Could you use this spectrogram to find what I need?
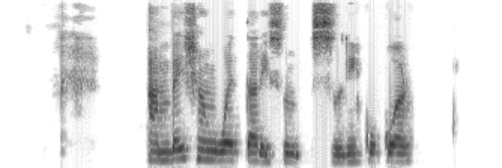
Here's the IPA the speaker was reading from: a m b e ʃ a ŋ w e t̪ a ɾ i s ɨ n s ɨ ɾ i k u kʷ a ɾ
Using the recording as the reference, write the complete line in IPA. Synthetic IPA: a m b e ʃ a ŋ w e t̪ a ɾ i s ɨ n s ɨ ɾ i k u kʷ a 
